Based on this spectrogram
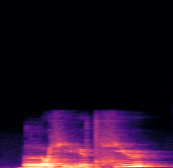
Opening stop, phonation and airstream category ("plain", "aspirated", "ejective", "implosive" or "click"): plain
